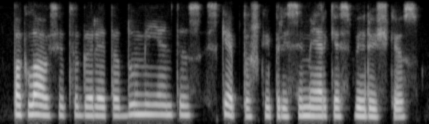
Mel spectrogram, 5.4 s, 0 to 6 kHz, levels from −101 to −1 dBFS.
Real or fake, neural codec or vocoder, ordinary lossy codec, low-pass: real; none; Opus, 32 kbps; 5.4 kHz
